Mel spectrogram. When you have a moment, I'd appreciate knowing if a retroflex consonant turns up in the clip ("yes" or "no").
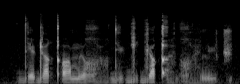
yes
